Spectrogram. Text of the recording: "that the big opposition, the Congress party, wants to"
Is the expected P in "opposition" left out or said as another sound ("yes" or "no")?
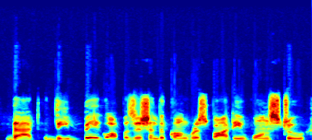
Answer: no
